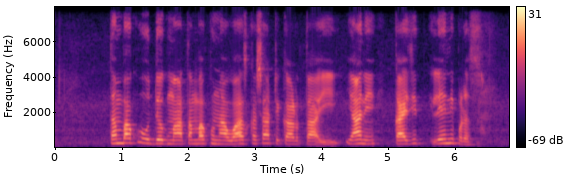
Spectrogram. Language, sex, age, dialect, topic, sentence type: Marathi, male, 18-24, Northern Konkan, agriculture, statement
